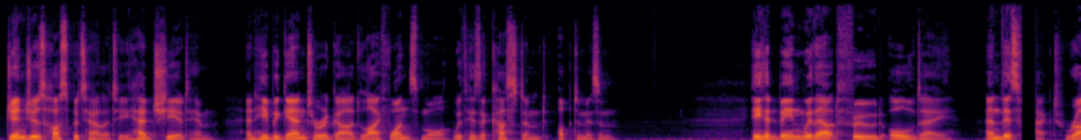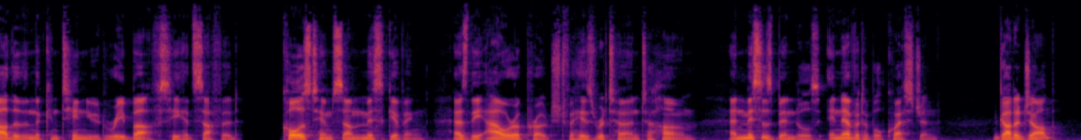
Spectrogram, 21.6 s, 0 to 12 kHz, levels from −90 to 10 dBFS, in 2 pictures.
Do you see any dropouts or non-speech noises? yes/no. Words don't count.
yes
